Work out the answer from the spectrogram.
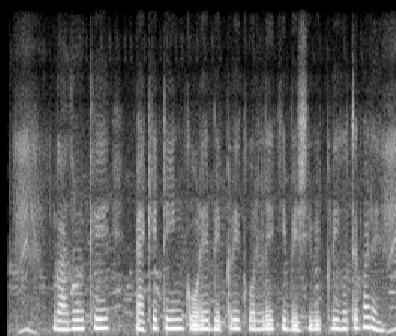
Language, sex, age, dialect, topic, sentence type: Bengali, female, 36-40, Standard Colloquial, agriculture, question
